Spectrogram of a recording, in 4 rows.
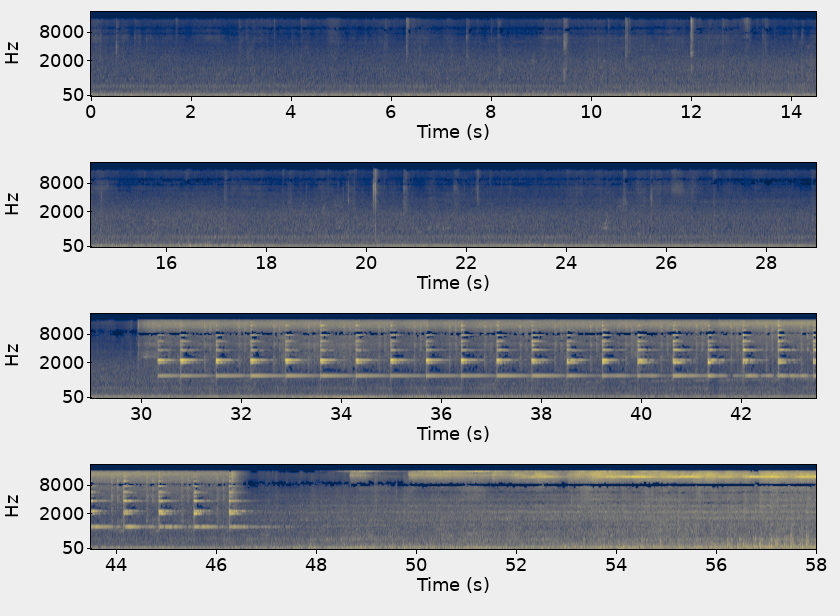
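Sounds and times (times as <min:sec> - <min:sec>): train approaching rumble and hiss: 0:00.0 - 0:58.0
warning bell ringing: 0:30.2 - 0:47.5.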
